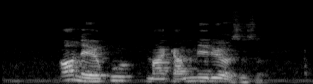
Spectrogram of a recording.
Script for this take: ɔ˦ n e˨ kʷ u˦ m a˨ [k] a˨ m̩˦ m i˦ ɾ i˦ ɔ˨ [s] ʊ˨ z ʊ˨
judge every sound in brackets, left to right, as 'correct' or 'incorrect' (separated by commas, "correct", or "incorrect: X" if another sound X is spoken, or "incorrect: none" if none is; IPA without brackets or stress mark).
correct, incorrect: z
